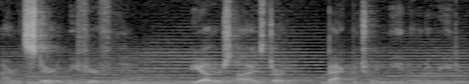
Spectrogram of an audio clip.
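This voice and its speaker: Man playing a gravelly, nervous young hero. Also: rumbling low, fairly even intonation, a little fast, loud music behind the voice. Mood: hushed storytelling. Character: young male chef-swordsman, self-deprecating, nervous hero narrator. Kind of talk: first-person scripted narration and acting.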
